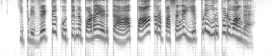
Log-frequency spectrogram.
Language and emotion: Tamil, angry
